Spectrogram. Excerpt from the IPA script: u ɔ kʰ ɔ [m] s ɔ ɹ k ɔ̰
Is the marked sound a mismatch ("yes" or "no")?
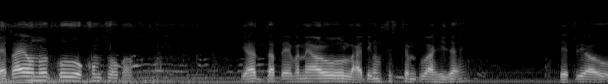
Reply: no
